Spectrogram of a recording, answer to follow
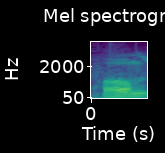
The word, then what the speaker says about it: ओम: हम ब्राहरी के बाद जो है अब हम ओम का उच्चारण करेंगे। ओम जो है वह आ, ओ और म तीन चीजों से मिलकर बना है। तो तीनों पर ही हमको बराबर फोकस करना है।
